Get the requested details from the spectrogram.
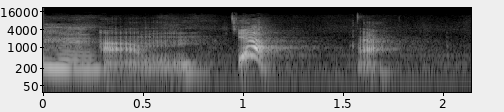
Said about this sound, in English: I'm very sorry if the dog noises were distracting. I know we've got a puppy ringing a bell.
